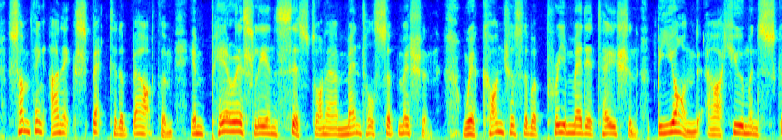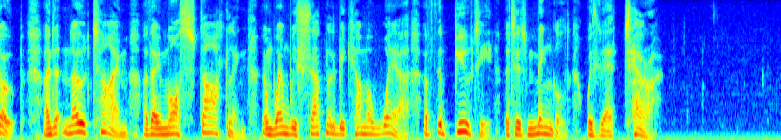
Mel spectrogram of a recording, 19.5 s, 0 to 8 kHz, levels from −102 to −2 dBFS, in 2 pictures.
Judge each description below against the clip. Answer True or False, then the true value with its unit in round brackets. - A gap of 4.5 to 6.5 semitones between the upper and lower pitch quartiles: False (4.1 semitones)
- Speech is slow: True (130 wpm)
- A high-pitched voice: False (150 Hz)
